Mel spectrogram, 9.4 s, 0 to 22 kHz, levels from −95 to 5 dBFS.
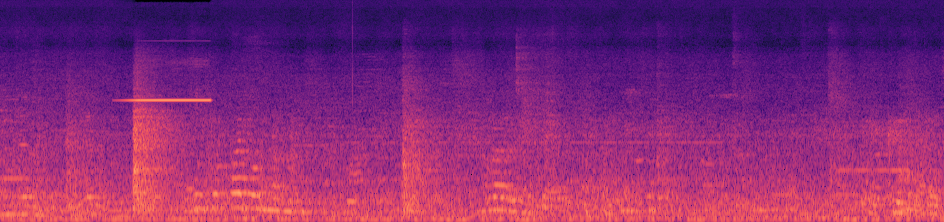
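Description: A clip of everyday sounds with a loudspeaker feedback squeal from 1.12 to 2.14 s. A 3.4 kHz tone swells over roughly a third of a second to sit a few dB above everything else, because the mic was catching its own speaker and the loop ran away.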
